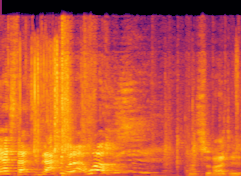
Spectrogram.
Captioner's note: laughing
